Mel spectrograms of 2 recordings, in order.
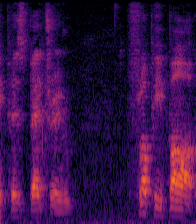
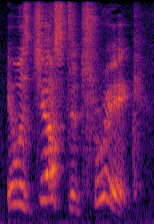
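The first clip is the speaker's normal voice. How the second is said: put-on gleeful child; 6 dB louder than usual. Kipper gleeful.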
